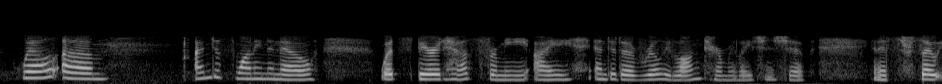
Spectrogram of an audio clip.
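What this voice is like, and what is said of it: Slightly scratchy voice. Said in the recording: “I'm just getting off of a cold, so my voice is a little scratchy.”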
